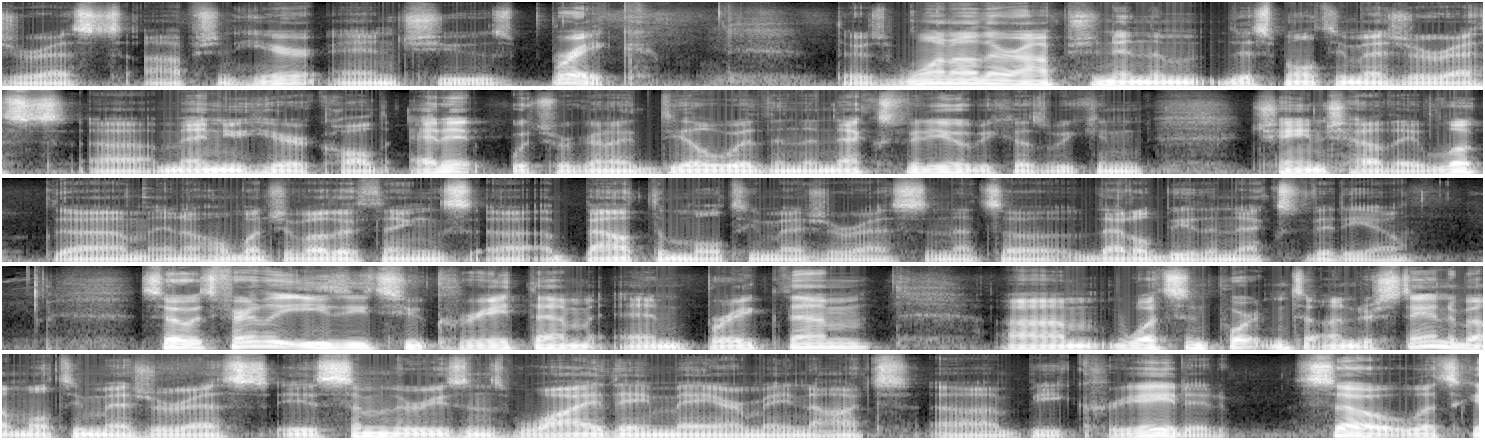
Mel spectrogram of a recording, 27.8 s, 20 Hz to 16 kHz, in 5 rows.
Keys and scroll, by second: 21.2 alt+super+..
